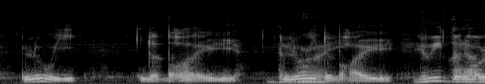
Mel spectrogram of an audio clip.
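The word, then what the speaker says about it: de Broglie: Louis De Bruyne Louis De Bruyne, French De Bruyne Louis De Bruyne Hardly anything to do with how it's said or spelled but Louis De Bruyne You were absolutely correct.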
